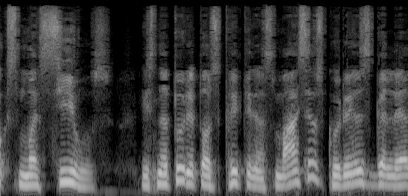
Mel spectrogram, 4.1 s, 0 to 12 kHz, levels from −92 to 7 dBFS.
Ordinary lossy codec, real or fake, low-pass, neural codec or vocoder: AAC, 32 kbps; fake; 10.8 kHz; codec, 32 kHz, 1.9 kbps, SNAC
